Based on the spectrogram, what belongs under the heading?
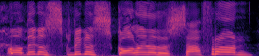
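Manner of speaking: high-pitched mock-Scottish voice; squeaky-high caricature of a Scottish accent. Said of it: "maybe it's big in Scotland".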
